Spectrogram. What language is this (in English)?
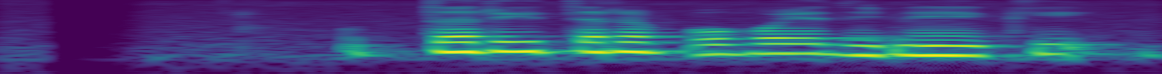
Sinhala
